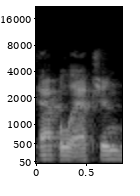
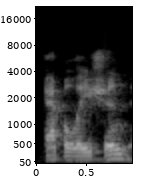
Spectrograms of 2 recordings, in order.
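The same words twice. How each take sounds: First: The stressed syllable sounds like 'latch'. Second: The stressed syllable sounds like 'lay'. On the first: The speaker calls it right. "It's Appalachian" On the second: The speaker calls it wrong. "not Appalachian"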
